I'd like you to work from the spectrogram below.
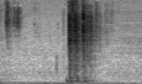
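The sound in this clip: Dice clatter across a table during a tabletop role-playing game, a short, moderately loud burst of rattling with a faint tap just before it and no talk.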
